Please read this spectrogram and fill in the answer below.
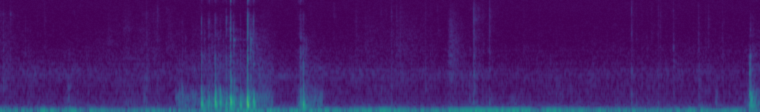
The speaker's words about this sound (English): you can hear all those keyboard noises. I know, right? It's like an ASMR.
